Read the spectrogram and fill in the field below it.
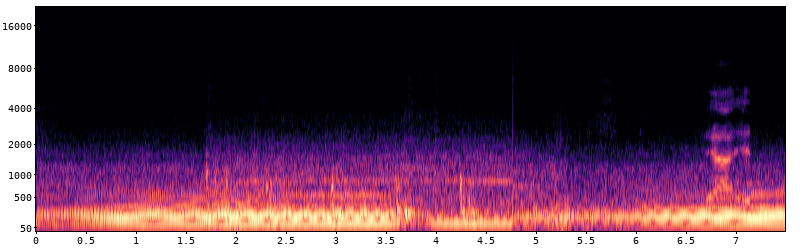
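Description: A stock Ford Focus RS drives at a steady pace, its engine holding a constant drone that shifts pitch slightly midway, while occupants talk over the engine sound.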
